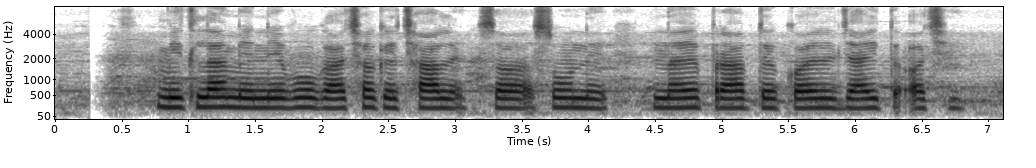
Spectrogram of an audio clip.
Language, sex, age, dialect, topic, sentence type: Maithili, female, 31-35, Southern/Standard, agriculture, statement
